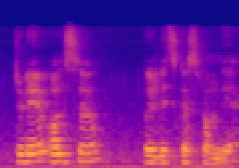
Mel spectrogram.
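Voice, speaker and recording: A man in a Bangladeshi accent, high in pitch, at a fairly slow pace. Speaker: English teacher. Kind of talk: online classroom lecture.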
